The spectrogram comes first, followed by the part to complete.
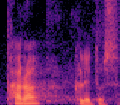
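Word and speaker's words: παράκλητος: 뭐라고 읽죠? 성령 또 다 잊어버렸죠? 보여 주세요. 성령은요. 파라클레토스입니다. 시작. 파라클레토스.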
